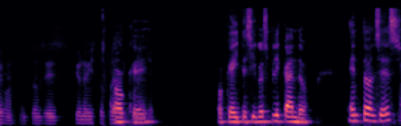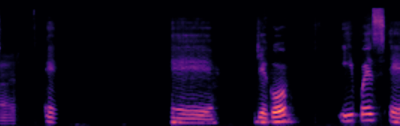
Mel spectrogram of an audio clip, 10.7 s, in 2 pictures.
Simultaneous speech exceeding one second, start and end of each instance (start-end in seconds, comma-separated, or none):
none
